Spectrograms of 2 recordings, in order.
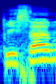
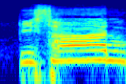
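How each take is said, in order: First: The vowel is said at normal length. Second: The vowel is stretched out long. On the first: It is an ordinary intensifier. "Kalau biasa aja" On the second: It expresses strong amazement. "Pisannya tuh panjang"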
